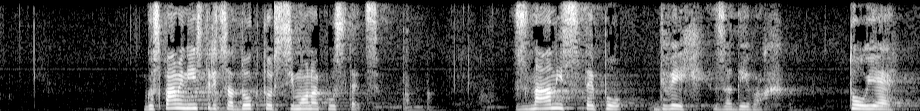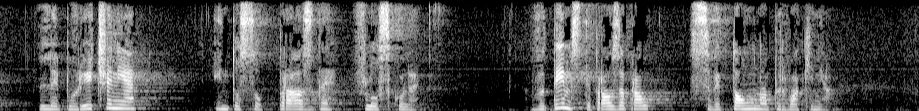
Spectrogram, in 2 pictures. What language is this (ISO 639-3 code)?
slv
